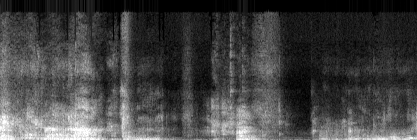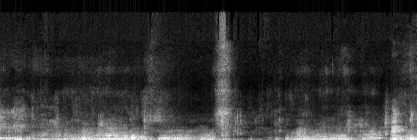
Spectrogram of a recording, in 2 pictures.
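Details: Chihuahuas at play, giving continuous low rumbling growls with snorting breaths, loud and nearly unbroken through the recording.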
